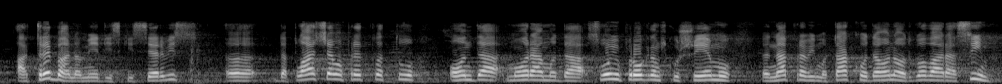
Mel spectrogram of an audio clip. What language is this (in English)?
Serbian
